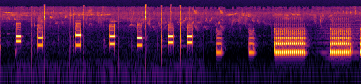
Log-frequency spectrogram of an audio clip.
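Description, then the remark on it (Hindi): A local number is dialed on a mobile phone, keyed in as about ten quick, evenly spaced dual-tone beeps, then two long, steady ringing tones follow. No one speaks. “यार तेरे फोन से कॉल कर लूँ?”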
